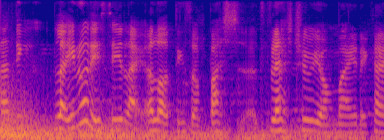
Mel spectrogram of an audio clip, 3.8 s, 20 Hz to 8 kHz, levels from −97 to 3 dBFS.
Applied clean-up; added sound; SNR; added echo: none; Thunder; 0 dB; reverberation time 0.3 s.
